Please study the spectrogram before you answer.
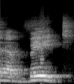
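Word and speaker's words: abate: উচ্চারণ বলেন, এটা হচ্ছে অ্যাবেট।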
